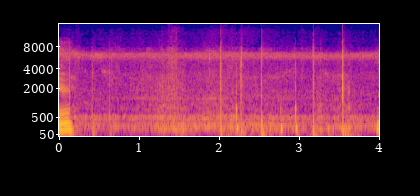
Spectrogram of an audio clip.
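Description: Honeybees humming steadily around an open nuc hive, with a few light clicks scattered through it.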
